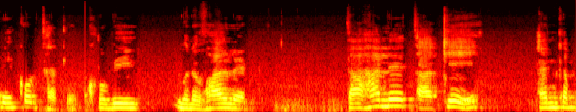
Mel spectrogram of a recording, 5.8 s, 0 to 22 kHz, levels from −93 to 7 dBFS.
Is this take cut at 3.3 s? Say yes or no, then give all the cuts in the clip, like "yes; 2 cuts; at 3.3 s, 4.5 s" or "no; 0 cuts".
no; 2 cuts; at 0.9 s, 1.6 s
